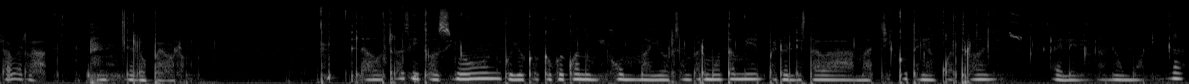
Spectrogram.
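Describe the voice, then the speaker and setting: A woman with a Mexican accent whispering softly as she tells a personal story about motherhood, in a confiding, rambling way. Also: a little high, fairly even intonation, moderate pace, a little hiss or hum. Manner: soft, confiding, rambling with fillers.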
